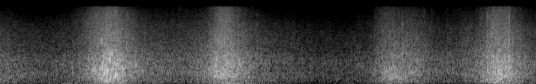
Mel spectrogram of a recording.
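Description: Sea waves washing in, swelling and fading four times, about a second or so apart.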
